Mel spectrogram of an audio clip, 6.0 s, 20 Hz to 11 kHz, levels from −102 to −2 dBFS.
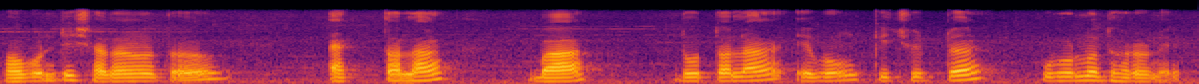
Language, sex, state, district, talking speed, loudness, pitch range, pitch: Bengali, male, West Bengal, Alipurduar, 90 wpm, -21 LUFS, 145-170 Hz, 150 Hz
